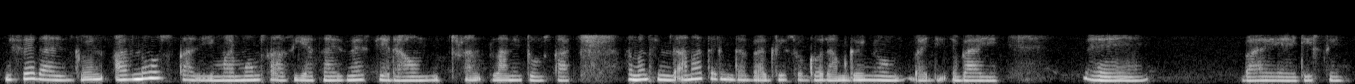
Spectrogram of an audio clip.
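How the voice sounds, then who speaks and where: A young woman with a Nigerian accent speaks on a muffled, lo-fi phone recording. Her delivery stays fairly flat, with a gravelly creak in it. She tells things haltingly, circling back and repeating herself as she relays reported dialogue. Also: mid-range voice. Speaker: caller in a private phone conversation. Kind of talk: casual recounting of a conversation.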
